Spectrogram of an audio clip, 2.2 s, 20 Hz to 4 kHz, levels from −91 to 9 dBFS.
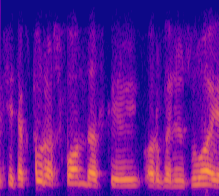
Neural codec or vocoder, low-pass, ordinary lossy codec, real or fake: none; 3.6 kHz; Opus, 24 kbps; real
